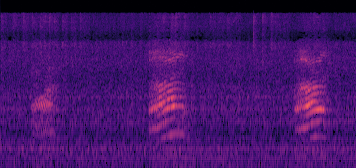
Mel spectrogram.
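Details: Housecat pleading at a door to go out, giving a soft short mew followed by two louder, drawn-out meows roughly every two seconds, each sliding upward then down, with a faint steady hum in the background.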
